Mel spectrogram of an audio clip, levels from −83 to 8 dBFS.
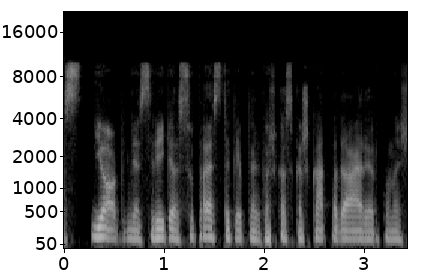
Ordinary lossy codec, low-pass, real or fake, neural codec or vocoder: Opus, 32 kbps; 9.9 kHz; fake; codec, 24 kHz, 1.5 kbps, HILCodec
